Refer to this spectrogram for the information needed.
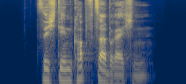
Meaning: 1. to rack one's brain 2. to agonize, to worry (to struggle trying to come up with a way to deal with a difficult problem)
- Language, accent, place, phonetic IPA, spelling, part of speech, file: German, Germany, Berlin, [zɪç deːn ˈkɔp͡f t͡sɛɐ̯ˈbʁɛçn̩], sich den Kopf zerbrechen, phrase, De-sich den Kopf zerbrechen.ogg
